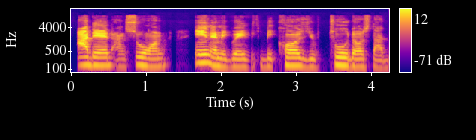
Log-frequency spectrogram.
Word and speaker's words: eMigr8: often please do the immigrate Visa app is on the App Store and Google Play Store immigrate is spelled Emig G with the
